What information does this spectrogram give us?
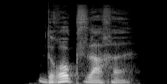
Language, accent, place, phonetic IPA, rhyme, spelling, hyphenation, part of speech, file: German, Germany, Berlin, [ˈdʀʊkˌzaχə], -aχə, Drucksache, Druck‧sa‧che, noun, De-Drucksache.ogg
- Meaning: 1. printed matter 2. business letter 3. circular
